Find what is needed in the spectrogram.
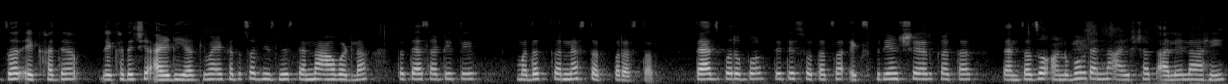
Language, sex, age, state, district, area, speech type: Marathi, female, 45-60, Maharashtra, Amravati, urban, spontaneous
